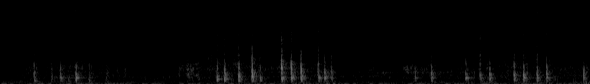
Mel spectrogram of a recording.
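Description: Long nails flick and scratch the wooden pins of a bamboo paddle hairbrush resting on a wooden table. The result is quiet, dry, woody clicks and taps with a low-mid tone. They come in irregular clusters, each dying away almost at once.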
